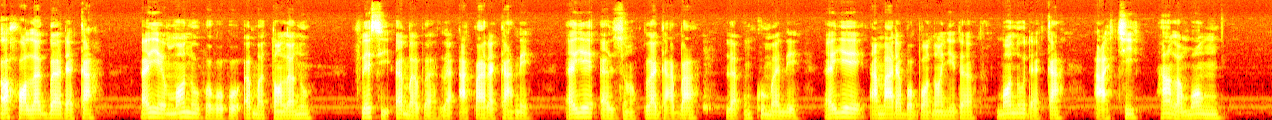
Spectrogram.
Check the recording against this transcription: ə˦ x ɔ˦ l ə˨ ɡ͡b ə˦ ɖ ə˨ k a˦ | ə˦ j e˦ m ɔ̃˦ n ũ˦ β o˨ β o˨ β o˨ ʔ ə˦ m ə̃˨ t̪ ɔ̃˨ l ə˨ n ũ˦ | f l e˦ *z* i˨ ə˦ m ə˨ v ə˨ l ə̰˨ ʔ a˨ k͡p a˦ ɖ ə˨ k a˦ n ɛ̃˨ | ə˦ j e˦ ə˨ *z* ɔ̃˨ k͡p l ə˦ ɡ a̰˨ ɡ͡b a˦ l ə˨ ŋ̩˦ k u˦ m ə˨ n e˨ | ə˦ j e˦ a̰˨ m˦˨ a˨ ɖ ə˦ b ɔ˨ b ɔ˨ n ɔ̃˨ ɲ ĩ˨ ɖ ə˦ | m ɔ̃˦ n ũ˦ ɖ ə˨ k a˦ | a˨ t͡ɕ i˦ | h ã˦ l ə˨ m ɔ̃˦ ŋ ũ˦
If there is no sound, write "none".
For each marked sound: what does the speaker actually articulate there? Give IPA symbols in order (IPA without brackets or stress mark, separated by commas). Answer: s, z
